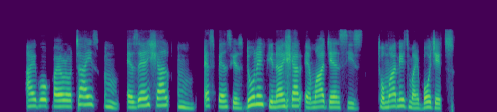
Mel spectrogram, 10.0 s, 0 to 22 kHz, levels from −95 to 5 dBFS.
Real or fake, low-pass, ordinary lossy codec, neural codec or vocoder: fake; 7.2 kHz; none; codec, 16 kHz, 1 kbps, X-Codec, HuBERT features, trained on LibriSpeech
